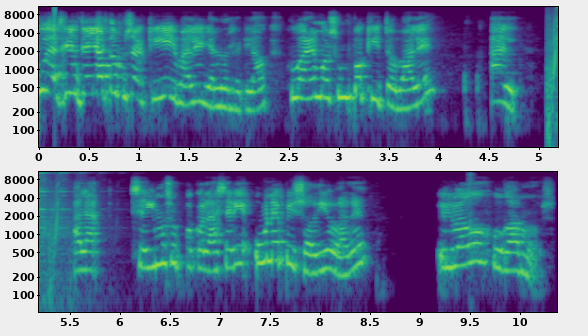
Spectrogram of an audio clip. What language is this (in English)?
Spanish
